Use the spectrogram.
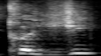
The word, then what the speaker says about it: Trogi: Donc pourquoi on dit Trogi, même si ça s'écrit T-R-O-G-I? Très simplement parce que son père s'appelle Benito Trogi, en 1937 en Italie.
